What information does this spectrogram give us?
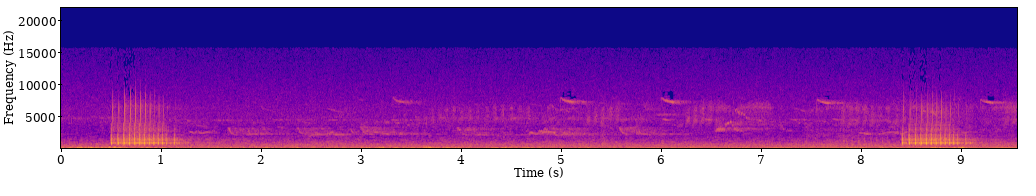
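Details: At Hagestad Nature Reserve, a great spotted woodpecker drums two short, rapid rolls, each about half a second, eight seconds apart. Faint songbirds and a low rumble fill the gap.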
